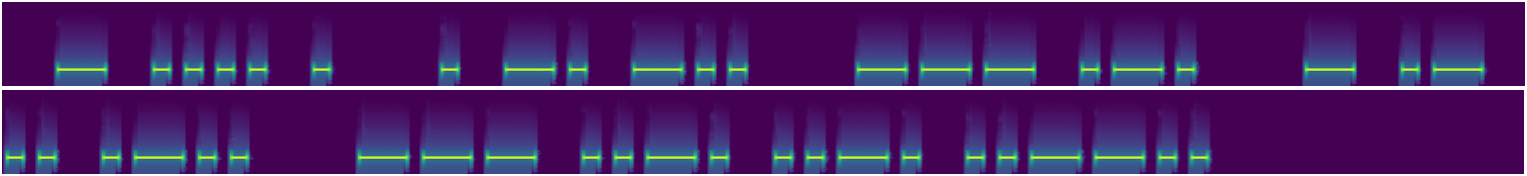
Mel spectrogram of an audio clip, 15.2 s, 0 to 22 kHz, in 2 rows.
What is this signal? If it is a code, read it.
Morse code, heard as a keyed tone, about 15 wpm, 700 Hz. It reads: THE END OR TAIL OFF?
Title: Sentences from Top 1000 Words - Review Part 3 - 15wpm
